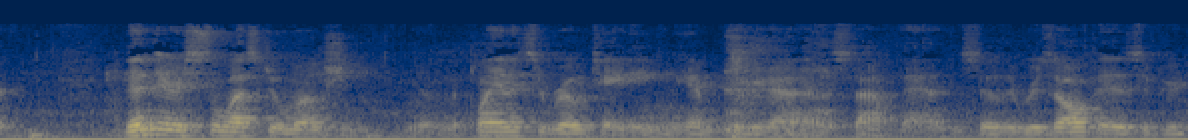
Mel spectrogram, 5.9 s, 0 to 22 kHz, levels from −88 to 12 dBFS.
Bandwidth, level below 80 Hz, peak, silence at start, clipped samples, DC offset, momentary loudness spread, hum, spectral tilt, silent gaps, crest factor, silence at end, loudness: 11 kHz; -54 dBFS; -6 dBFS; 0 s; under 0.1%; 4%; 15 LU; none; -6.5 dB/octave; none; 22 dB; 0 s; -29 LUFS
